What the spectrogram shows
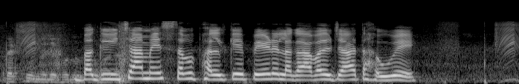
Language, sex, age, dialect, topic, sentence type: Bhojpuri, female, 18-24, Western, agriculture, statement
